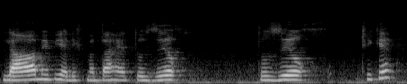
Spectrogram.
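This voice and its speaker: Mellow-voiced woman teaching Quran recitation. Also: medium pitch, a little hiss or hum. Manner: slow, drawn-out demonstration of each word, then brisk explanation. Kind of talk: recitation lesson. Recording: dull lo-fi sound.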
